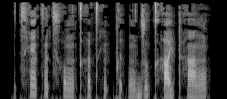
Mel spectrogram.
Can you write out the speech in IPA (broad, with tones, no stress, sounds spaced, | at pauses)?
t͡sʰ ẽ˥˧ t͡s ẽ˥˧ t͡sʰ o˨˩ ŋ t̪ʰ ə˥˧ t̪ʰ ĩ˨ p̚ k ə˨ t̚ ŋ ə˧ d͡z u˦ kʰ a˧ j pʰ ã˨˦ ŋ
